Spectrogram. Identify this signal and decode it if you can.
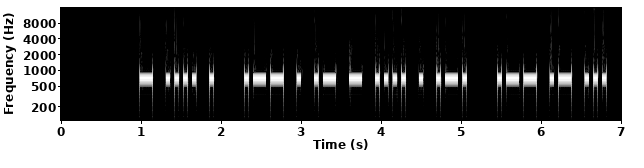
Morse code, heard as a keyed tone, about 22 wpm, 700 Hz. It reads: THE WEATHER WAS
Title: Sentences from Top 1000 Words - Review Part 5 - 22wpm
